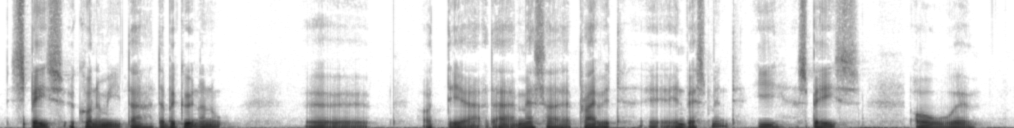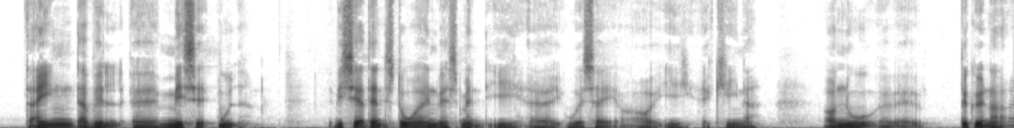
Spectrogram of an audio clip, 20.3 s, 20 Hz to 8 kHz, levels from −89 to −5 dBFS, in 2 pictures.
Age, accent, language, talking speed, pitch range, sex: 60-79, native, Danish, 135 wpm, 95-120 Hz, male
